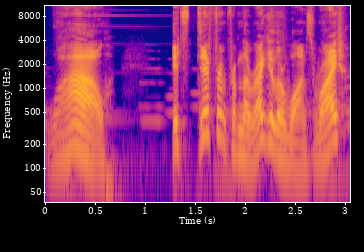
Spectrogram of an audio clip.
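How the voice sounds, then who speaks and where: A woman voicing an earnest, protective young husband in a manga dub, emphatic and quick to indignation. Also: low voice, big pitch swings, a bit bright, husky, faint music behind, heavily acted. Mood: eager.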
